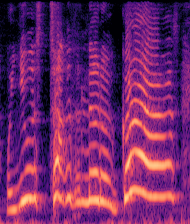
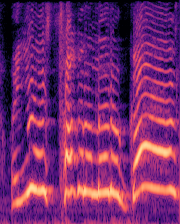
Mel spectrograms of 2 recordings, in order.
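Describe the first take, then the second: First: Raised accusation. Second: Much higher, louder and fast yell; retold yell. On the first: Retold or imitated. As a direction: say it again, pushing harder. Repeating the accusation, louder. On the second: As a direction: scream it at him, fully heated. Accusation escalates to a yell.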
